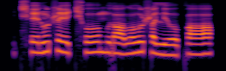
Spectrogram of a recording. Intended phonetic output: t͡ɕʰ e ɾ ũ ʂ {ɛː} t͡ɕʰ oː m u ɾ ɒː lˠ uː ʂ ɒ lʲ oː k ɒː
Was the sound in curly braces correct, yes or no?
no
